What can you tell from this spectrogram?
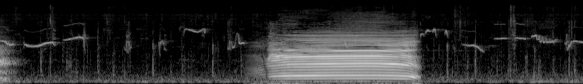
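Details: Tame herd moved along in the afternoon, a fat cow calling the female: a single steady moo of about one and a half seconds, surrounded by light bird chirping.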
